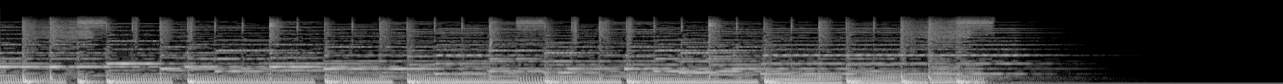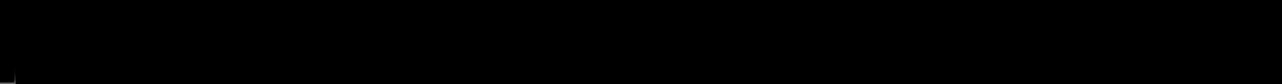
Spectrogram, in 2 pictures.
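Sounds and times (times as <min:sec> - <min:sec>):
instrumental music beat: 0:00.0 - 0:10.8.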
